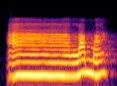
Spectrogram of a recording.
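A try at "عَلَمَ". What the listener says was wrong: Nah, Bapak tinggal perlu kelembutannya aja ya. Kenceng dikit boleh tapi lembut tetap ya.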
